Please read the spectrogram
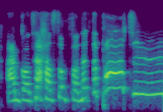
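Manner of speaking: put-on German accent. Voicing a bear character, Mister Barista Bar, for listeners; Barista Bar's German accent. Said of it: "I have to put a German accent on him".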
